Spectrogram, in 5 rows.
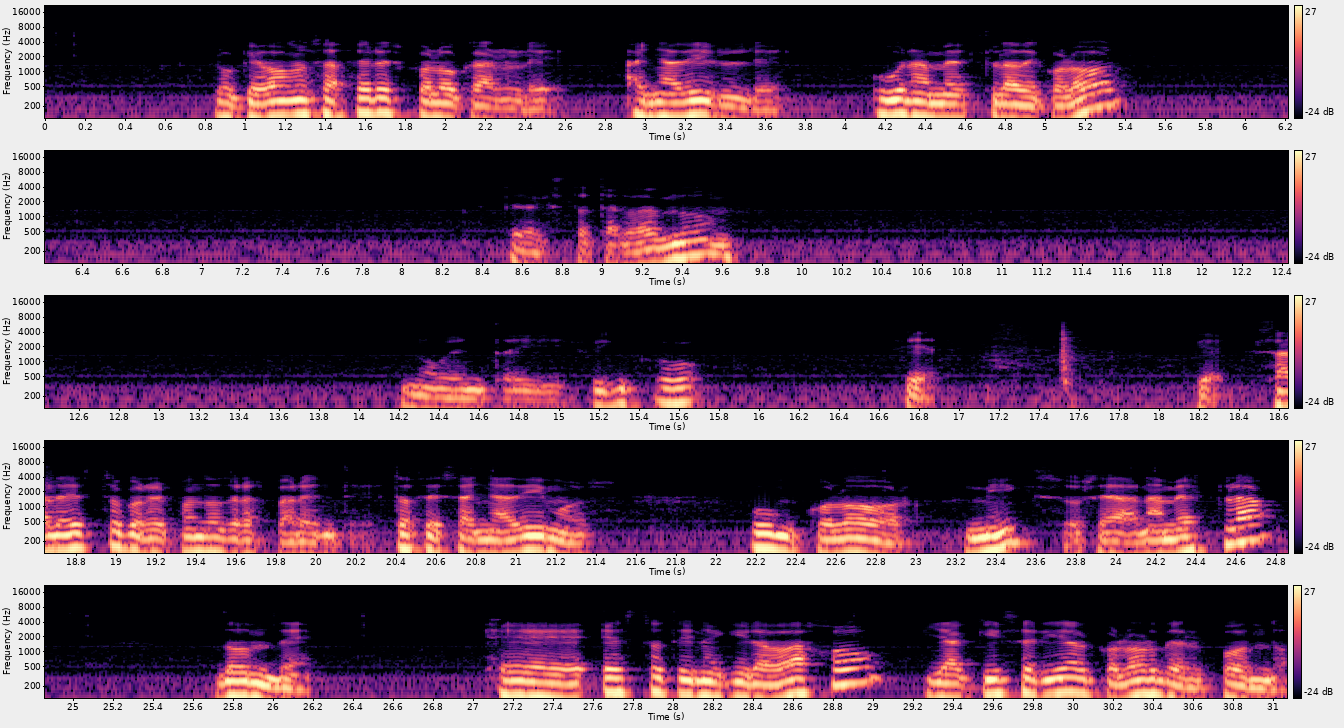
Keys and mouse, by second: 20.7-25.1 drag, 26.0 click, 27.8-29.1 drag, 29.9-31.0 drag.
